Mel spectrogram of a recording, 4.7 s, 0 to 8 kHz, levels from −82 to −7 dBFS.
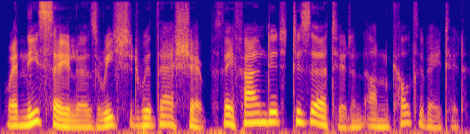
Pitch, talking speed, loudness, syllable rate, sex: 125 Hz, 180 wpm, -17 LUFS, 5.2 syllables/s, male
